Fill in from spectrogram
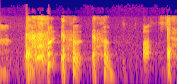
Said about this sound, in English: I'm the one. No, you can't cough. I'm the only one that can cough today.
